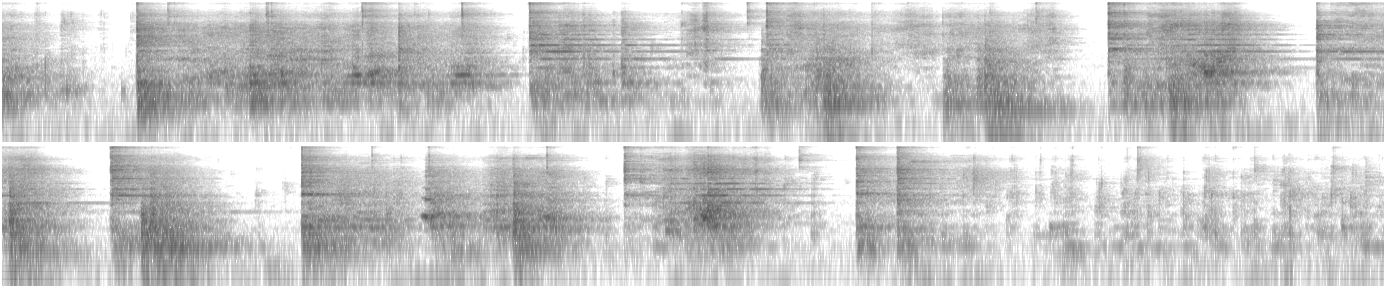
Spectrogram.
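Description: A spoon stirs potatoes with spinach and ghee in a pan for potato dum: repeated metallic scraping and clanking strokes in an irregular rhythm, near and fairly clear, with no talk.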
